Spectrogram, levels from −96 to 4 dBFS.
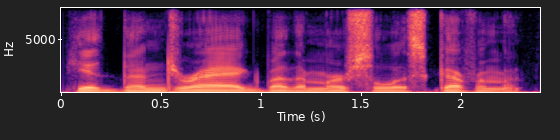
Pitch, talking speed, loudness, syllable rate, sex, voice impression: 95 Hz, 200 wpm, -16 LUFS, 5.8 syllables/s, male, masculine, middle-aged, powerful, slightly dark, muffled, slightly raspy, cool, calm, mature, reassuring, wild, kind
